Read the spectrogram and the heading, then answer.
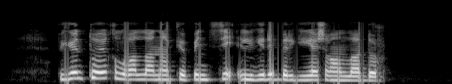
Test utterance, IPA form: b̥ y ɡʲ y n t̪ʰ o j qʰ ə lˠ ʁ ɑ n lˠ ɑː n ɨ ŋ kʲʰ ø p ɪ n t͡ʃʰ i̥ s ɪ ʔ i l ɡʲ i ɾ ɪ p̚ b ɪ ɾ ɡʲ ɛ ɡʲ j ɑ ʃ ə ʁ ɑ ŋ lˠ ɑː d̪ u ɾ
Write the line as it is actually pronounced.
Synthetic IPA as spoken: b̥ y ɡʲ y n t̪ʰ o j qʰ ə lˠ ʁ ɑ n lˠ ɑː n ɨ ŋ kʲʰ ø p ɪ n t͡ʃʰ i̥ s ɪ ʔ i l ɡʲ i ɾ ɪ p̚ b ɪ ɾ ɡʲ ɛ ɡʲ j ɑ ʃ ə ʁ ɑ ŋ lˠ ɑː d̪ u ɾ

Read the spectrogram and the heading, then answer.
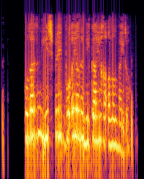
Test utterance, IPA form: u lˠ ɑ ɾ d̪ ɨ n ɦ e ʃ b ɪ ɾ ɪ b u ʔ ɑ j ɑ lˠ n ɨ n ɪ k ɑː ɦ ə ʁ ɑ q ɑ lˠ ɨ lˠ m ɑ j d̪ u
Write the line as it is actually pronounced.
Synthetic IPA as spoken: u lˠ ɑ ɾ d̪ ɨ n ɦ e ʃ b ɪ ɾ ɪ b u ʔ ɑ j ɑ lˠ n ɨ n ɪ k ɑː ɦ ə ʁ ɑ ʔ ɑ lˠ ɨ lˠ m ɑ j d̪ u

